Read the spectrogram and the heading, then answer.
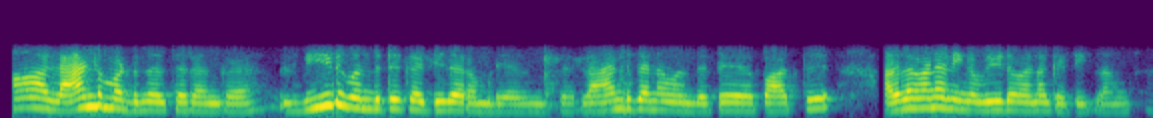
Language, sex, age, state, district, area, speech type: Tamil, female, 18-30, Tamil Nadu, Tiruvallur, urban, conversation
